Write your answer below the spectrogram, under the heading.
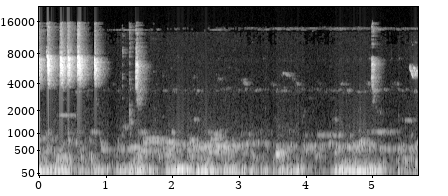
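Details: Loud flowerpecker song, used to lure other flowerpeckers into singing: a rapid burst of high, thin ticking notes in the first second, then two isolated high chips later, over a low background rumble.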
